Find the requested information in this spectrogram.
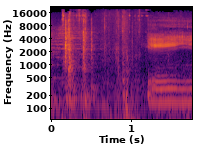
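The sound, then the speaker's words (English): Knocking on a western outlaw's hideout door by a sheriff on the old dusty trail, a few quick raps followed by a steady, sustained tonal sound. “Sheriff Judd Rumpelman, patrolling the old dusty trail, knocks on Blackie Kincaid's hideout, looking for terrorist weapons.”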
